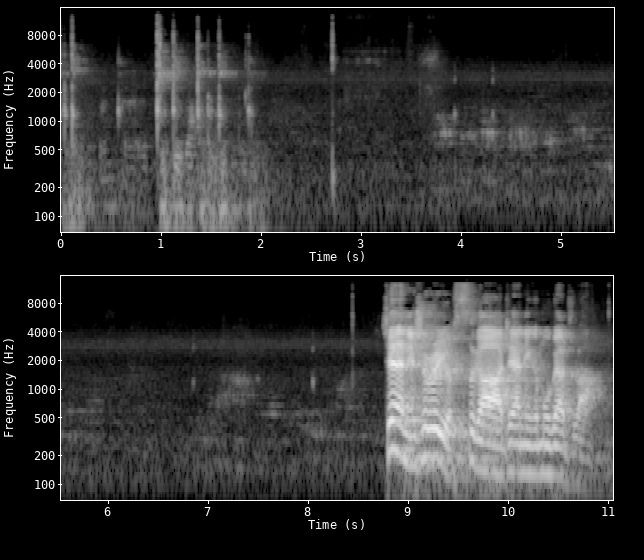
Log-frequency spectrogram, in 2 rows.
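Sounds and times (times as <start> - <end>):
computer mouse clicks: 0.0 - 2.0.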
